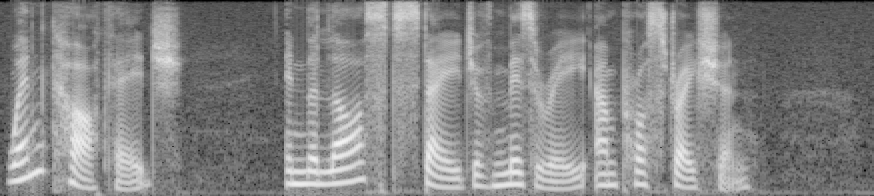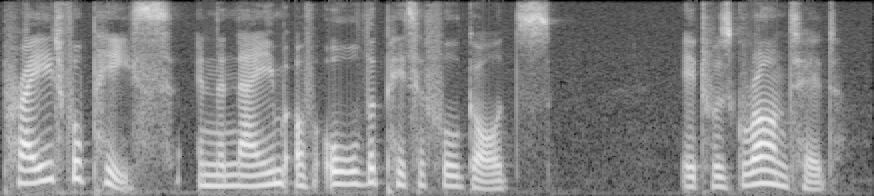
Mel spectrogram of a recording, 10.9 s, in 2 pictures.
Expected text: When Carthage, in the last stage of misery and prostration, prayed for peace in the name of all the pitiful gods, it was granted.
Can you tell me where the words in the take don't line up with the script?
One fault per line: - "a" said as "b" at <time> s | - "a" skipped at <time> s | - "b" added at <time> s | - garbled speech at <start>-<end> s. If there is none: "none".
none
